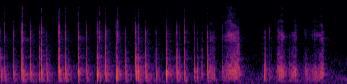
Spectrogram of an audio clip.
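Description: A small, clear plastic drinking-water bottle with a white plastic cap and blue label, hollow and partly filled with water, is held in the fingers while fingertips and nails tap and scratch its body and label. A rapid run of short, hollow, plasticky taps with a mid-range knock gives way to softer scratching and brushing, then quieter handling of the cap.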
